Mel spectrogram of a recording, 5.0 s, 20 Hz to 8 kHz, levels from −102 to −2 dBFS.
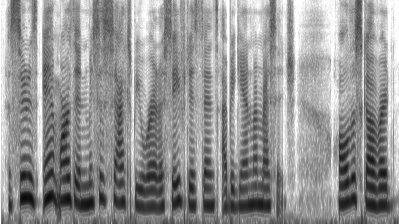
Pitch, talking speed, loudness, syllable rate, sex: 205 Hz, 230 wpm, -16 LUFS, 7.5 syllables/s, female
